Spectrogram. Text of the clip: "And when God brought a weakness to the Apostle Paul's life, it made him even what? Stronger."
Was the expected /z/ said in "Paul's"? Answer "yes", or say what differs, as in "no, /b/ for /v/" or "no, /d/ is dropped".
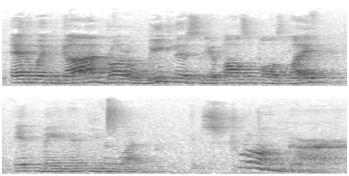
yes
